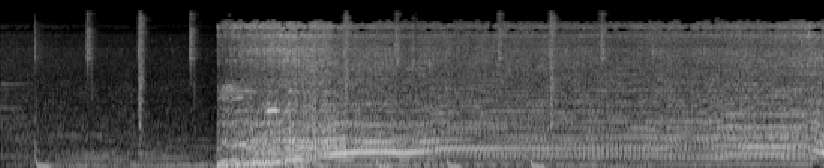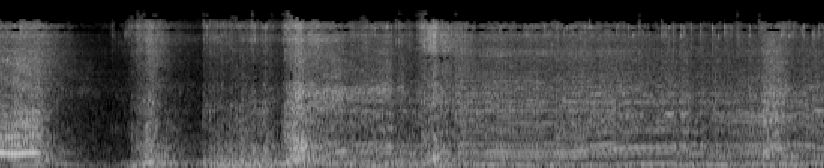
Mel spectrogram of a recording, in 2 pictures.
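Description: Drag racing car engine revving hard: it starts suddenly about two seconds in, its pitch climbs steeply and holds high, then drops. After a short lull, the engine is revved again, its pitch rising and falling.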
